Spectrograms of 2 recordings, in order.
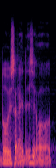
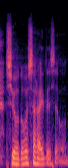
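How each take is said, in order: First: Much lower, softer trailing repeat; fading prayer. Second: Said in the usual way. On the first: Retold or imitated. Preacher repeating his plea to God, fading softly. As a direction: let the plea fade away. Praying in patrol car.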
